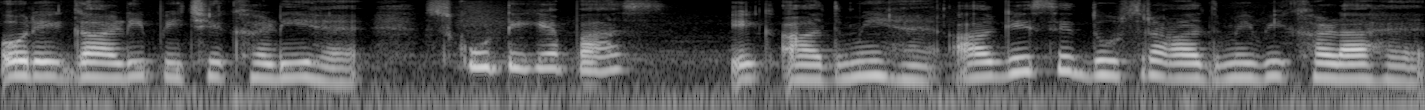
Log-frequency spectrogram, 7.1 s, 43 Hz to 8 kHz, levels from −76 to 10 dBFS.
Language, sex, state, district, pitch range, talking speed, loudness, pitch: Hindi, female, Odisha, Sambalpur, 195-225 Hz, 160 wpm, -16 LUFS, 205 Hz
